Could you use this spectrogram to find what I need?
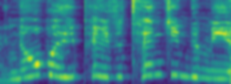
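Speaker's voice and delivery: high, thin put-on girl voice; imitated little girl. Acting out the ghost girl's complaint.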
